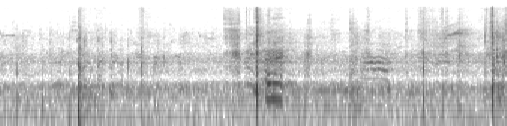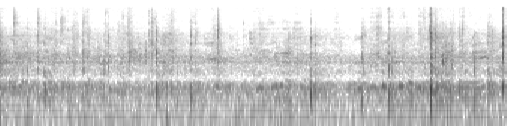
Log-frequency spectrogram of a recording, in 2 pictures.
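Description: Tennis balls are struck with rackets, with sharp pops outdoors.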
